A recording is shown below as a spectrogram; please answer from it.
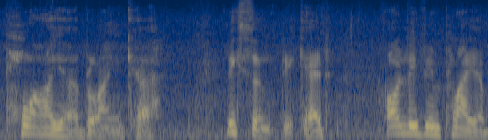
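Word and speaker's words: Playa Blanca: It's called Player Blanca.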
